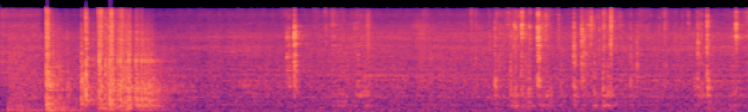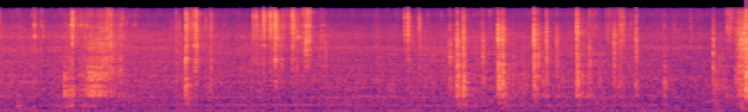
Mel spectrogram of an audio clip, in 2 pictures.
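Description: A loud clatter in the first second, then scattered sharp metallic clicks and short runs of clicks as hand tools work at the steering column's fittings to unbolt and drop it.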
